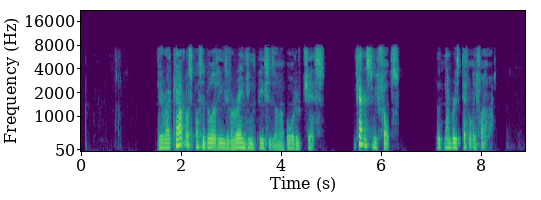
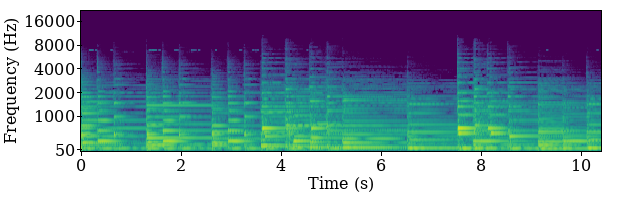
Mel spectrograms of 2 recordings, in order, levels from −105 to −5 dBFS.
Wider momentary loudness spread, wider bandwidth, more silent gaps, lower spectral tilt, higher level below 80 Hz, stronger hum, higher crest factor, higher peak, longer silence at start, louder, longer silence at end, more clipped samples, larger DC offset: first, 13 LU vs 10 LU; first, 8 kHz vs 5.6 kHz; first, 4.92-5.44 s, 6.52-7.09 s vs none; second, -5.5 dB/octave vs -10.5 dB/octave; second, -62 dBFS vs -50 dBFS; neither; first, 26 dB vs 18 dB; about the same, -4 dBFS vs -6 dBFS; first, 1.55 s vs 0 s; second, -29 LUFS vs -25 LUFS; first, 0.65 s vs 0 s; neither; neither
